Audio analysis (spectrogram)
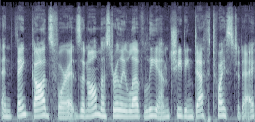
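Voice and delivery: ordinary talk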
